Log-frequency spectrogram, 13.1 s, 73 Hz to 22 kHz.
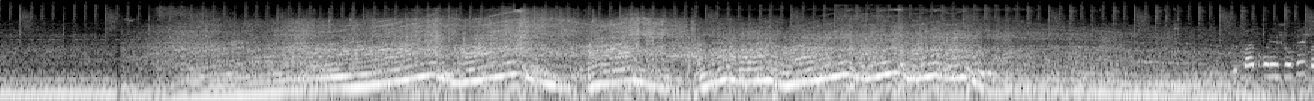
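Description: A drift car on track during a D1NZ qualifying session at Mt Smart, its engine revving up and down loudly in repeated surges, with tire squeal, close and continuous.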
